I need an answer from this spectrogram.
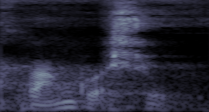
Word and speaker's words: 黄果树: 黄葛榕树、黄葛树，念快了就念成了黄果树，所以黄果树就是这么来的。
